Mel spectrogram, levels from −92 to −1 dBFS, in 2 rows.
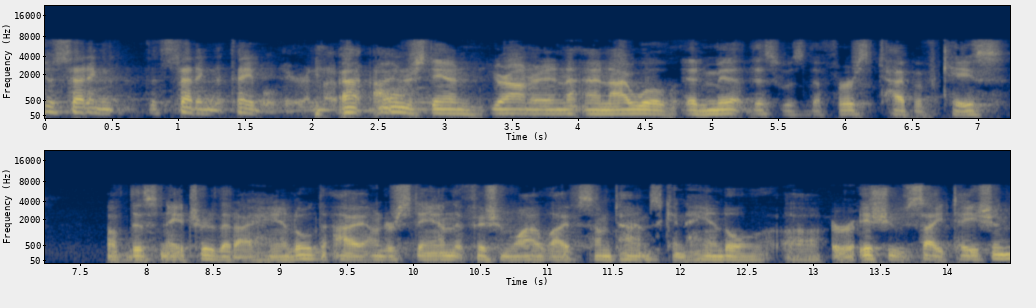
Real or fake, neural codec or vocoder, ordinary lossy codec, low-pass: fake; vocoder, 44.1 kHz, 128 mel bands, Pupu-Vocoder; AAC, 32 kbps; 7.2 kHz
